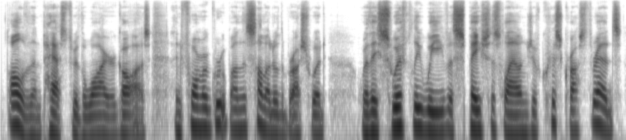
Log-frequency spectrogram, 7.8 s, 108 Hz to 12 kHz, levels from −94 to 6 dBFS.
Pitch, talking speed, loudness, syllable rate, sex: 140 Hz, 220 wpm, -19 LUFS, 5.4 syllables/s, male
